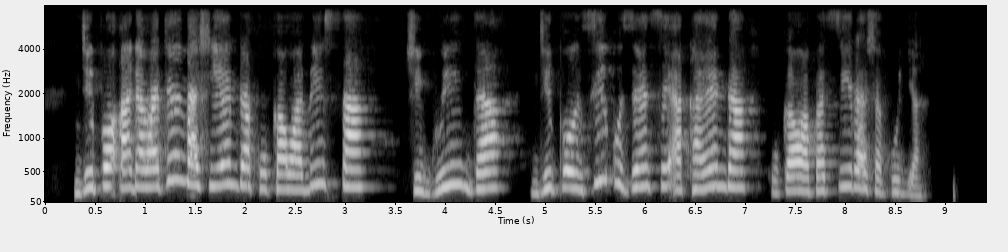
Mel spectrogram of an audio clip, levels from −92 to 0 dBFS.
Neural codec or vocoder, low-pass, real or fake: codec, 32 kHz, 1.9 kbps, SNAC; 7.2 kHz; fake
